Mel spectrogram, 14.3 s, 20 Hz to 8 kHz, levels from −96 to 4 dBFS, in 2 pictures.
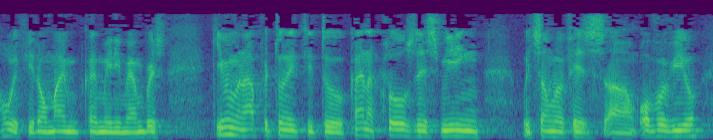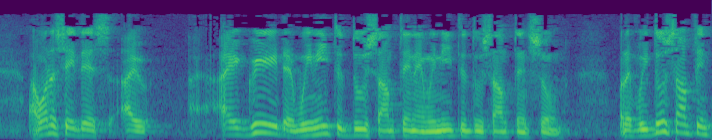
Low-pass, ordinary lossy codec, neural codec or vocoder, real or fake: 7.2 kHz; MP3, 24 kbps; none; real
